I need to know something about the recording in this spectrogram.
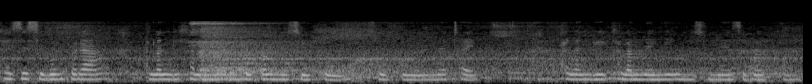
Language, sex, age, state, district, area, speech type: Bodo, female, 18-30, Assam, Chirang, rural, spontaneous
